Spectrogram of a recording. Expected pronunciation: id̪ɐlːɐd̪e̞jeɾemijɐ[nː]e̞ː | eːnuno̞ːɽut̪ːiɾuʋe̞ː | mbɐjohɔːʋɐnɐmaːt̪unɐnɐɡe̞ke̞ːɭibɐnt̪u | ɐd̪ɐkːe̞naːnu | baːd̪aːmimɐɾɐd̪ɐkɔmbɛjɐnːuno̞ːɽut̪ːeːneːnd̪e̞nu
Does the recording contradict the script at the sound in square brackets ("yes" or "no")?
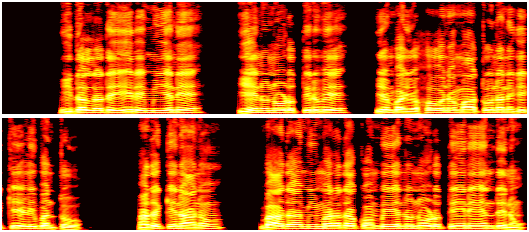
yes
